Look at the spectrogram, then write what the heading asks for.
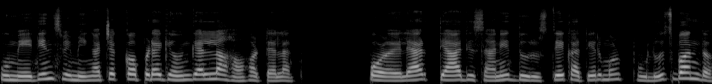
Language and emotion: Goan Konkani, sad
